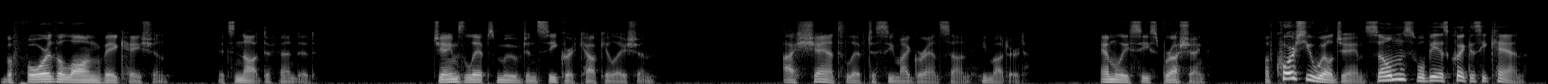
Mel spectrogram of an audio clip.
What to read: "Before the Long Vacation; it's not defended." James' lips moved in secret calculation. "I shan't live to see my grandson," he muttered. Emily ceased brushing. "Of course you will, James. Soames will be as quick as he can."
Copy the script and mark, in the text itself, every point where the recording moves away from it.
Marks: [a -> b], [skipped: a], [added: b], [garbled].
"Before the Long Vacation; it's not defended." James' lips moved in secret calculation. "I shan't live to see my grandson," he muttered. Emily ceased brushing. "Of course you will, James. Soames will be as quick as he can."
